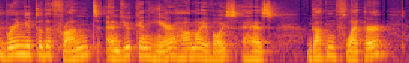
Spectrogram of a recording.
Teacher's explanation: you can hear how my voice has gotten flatter and my soft palate dropped and my lips got more active and my mouth is less open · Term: point of resonance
